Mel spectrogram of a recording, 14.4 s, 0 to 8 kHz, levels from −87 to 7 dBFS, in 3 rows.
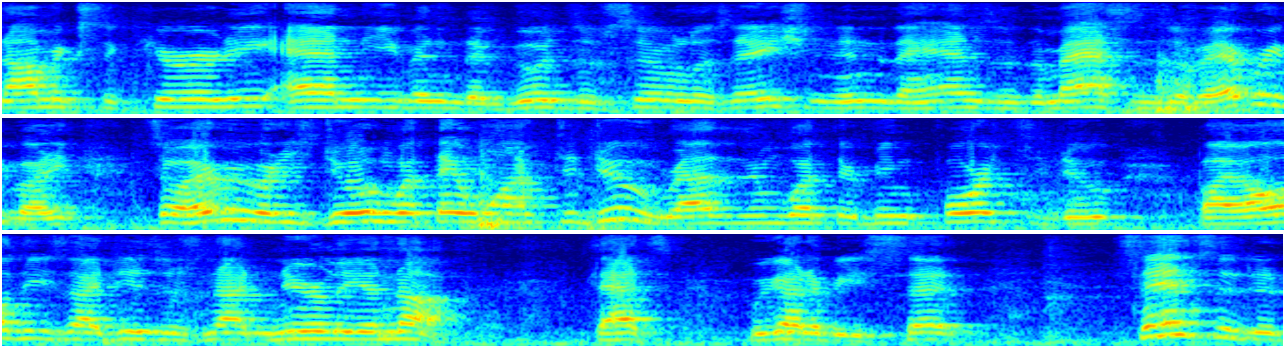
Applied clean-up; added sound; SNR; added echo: none; none; none; none.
